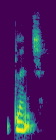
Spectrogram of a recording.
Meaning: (verb) 1. To shrink; start back; give way; flinch; turn aside or fly off 2. To quail 3. To deceive; cheat 4. To draw back from; shrink; avoid; elude; deny, as from fear
- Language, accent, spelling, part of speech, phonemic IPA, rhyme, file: English, Southern England, blench, verb / noun, /blɛnt͡ʃ/, -ɛntʃ, LL-Q1860 (eng)-blench.wav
